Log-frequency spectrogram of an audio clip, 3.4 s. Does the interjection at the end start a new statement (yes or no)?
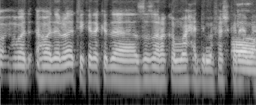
yes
